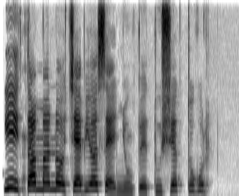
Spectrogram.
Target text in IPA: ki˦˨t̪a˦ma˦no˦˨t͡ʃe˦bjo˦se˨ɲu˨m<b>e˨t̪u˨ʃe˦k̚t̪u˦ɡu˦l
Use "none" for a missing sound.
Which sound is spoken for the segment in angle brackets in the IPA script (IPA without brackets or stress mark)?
p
